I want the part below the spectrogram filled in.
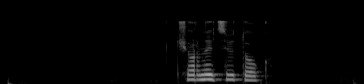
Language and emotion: Russian, neutral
